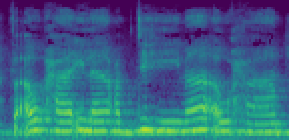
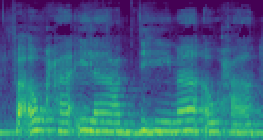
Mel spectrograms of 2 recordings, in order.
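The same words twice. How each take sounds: The two takes are said the same way.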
